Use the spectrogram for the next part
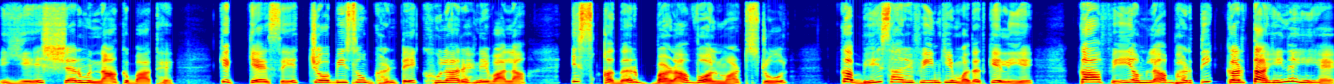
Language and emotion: Urdu, disgusted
